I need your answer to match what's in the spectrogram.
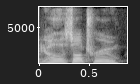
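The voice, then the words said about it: Poor Joe Biden impression. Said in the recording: “my accents are bad”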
